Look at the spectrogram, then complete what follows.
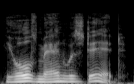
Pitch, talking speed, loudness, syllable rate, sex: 130 Hz, 225 wpm, -17 LUFS, 3.9 syllables/s, male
